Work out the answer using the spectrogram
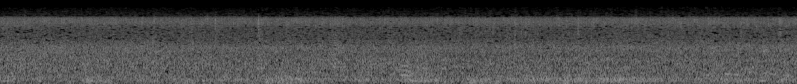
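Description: Heavy rain pouring down in a steady, even hiss, splashing onto waterlogged ground.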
